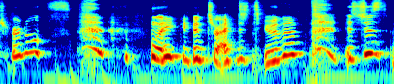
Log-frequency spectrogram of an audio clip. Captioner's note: laughing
